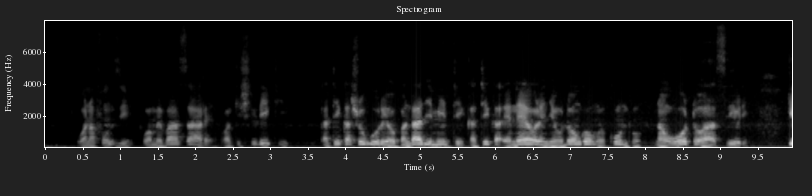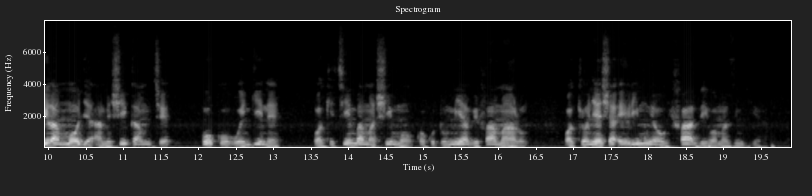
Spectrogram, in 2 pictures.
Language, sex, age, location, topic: Swahili, male, 25-35, Dar es Salaam, health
